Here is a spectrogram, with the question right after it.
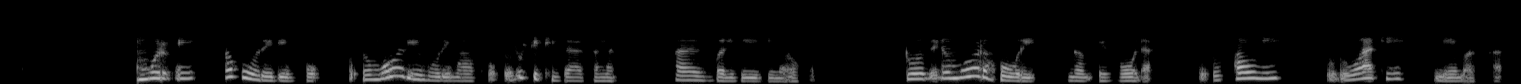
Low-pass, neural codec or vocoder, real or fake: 3.6 kHz; codec, 32 kHz, 1.9 kbps, SNAC; fake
